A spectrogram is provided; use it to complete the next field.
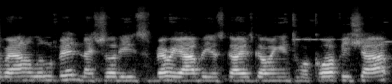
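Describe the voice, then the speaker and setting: With a New York accent, a man speaks at a high pitch and a moderate pace. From New York City. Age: 80s+. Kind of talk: interview.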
